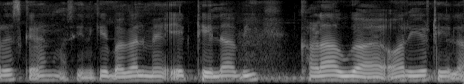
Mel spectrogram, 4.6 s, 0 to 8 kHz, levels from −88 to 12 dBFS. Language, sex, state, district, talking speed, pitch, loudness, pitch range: Hindi, female, Uttar Pradesh, Jalaun, 195 wpm, 150 Hz, -26 LUFS, 145-160 Hz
